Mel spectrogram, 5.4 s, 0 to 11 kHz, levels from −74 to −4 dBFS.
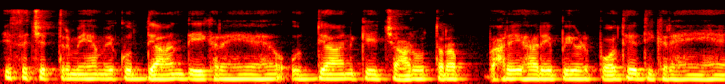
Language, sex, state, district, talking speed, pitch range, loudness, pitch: Hindi, male, Chhattisgarh, Raipur, 220 wpm, 135-145 Hz, -15 LUFS, 140 Hz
